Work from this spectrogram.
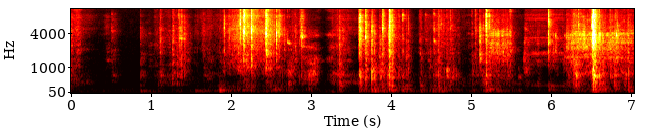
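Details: Shivaki VCR that ejected cassettes slowly, tested after replacing the stretched drive belt with one cut from a moped inner tube. Light clicks, whirring and clatter as the cassette draws in and seats without hesitation; loading now works normally.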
